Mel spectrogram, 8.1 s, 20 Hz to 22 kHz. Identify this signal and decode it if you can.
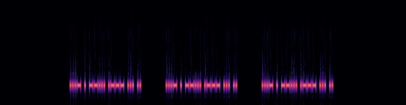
Morse code, heard as a keyed tone, about 50 wpm, 700 Hz. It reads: VE7JSI VE7JSI VE7JSI
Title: DXCC-100 Call Signs - 6 Characters - Repeated 3x - 50wpm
